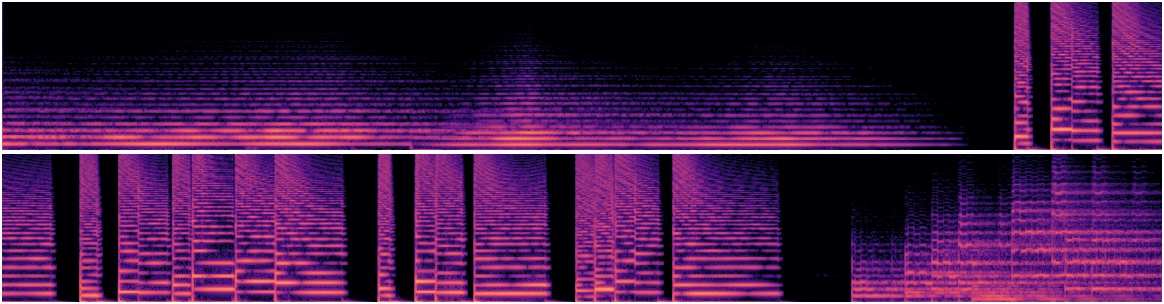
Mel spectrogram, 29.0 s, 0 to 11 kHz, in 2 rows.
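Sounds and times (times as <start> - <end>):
held synthesizer chord: 0.0 - 11.6, 25.2 - 29.0
synthesizer plucked notes: 12.7 - 24.2, 25.2 - 29.0.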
